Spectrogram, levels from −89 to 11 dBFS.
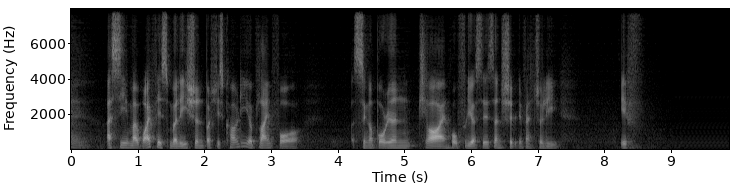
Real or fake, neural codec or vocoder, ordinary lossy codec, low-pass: fake; codec, 16 kHz, about 1 kbps, DyCAST, with the encoder's durations; none; none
